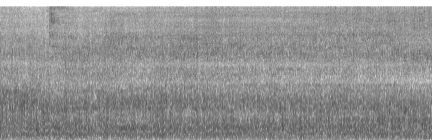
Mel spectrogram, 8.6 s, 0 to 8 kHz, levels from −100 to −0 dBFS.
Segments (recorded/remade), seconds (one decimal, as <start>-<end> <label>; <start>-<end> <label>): 0.0-8.6 remade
